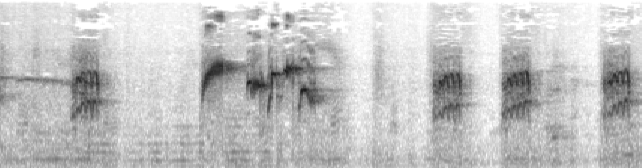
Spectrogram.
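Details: Red-whiskered bulbul calling the flock: a thin drawn-out whistle, then short bright chirps and a warbled, slurred phrase, followed by three evenly spaced clipped notes.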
